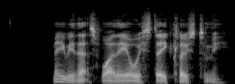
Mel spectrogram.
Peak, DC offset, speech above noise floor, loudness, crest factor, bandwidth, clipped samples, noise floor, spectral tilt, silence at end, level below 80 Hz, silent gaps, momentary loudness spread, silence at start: -4 dBFS; under 0.1%; 39 dB; -22 LUFS; 20 dB; 15.5 kHz; under 0.1%; -62 dBFS; -2.5 dB/octave; 0.15 s; -56 dBFS; none; 6 LU; 0.55 s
